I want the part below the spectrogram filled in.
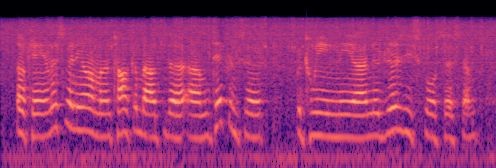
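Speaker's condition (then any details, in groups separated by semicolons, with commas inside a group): Cerebral palsy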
